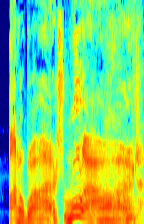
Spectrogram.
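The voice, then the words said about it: Peter Cullen as Optimus Prime. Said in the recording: “my Peter Cullen impression”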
